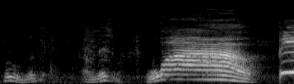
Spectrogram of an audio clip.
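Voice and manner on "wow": higher, loud delighted wow; excited wow. Real, not acted. Reacting to picture for child.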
